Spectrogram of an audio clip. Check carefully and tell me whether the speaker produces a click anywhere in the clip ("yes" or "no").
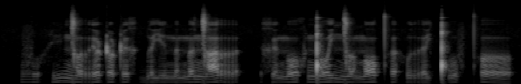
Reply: yes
